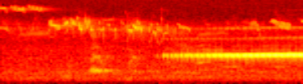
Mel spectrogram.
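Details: Frog calling in spring in the Czech Republic: after faint bird chirps, a loud, fast-pulsed, steady mid-pitched trill starts halfway through and swells to the end.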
